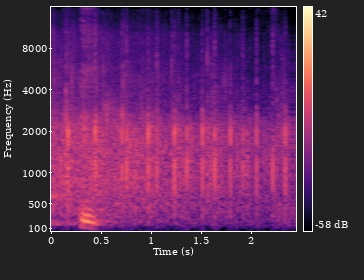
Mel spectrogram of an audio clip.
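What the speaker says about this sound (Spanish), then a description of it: "Un aplauso ahí para nuestro hermano." Brief audience applause at a personal development summit: a short voice blip, then scattered, moderately loud clapping from a small crowd that thins out over a couple of seconds.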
